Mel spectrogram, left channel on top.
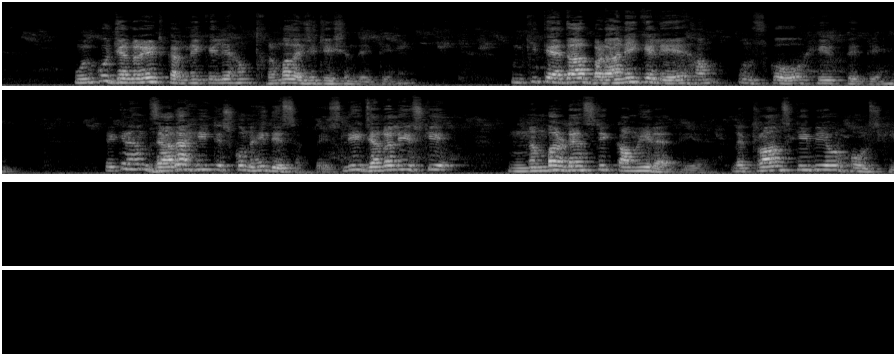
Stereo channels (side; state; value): right; silent; 57 dB below the other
